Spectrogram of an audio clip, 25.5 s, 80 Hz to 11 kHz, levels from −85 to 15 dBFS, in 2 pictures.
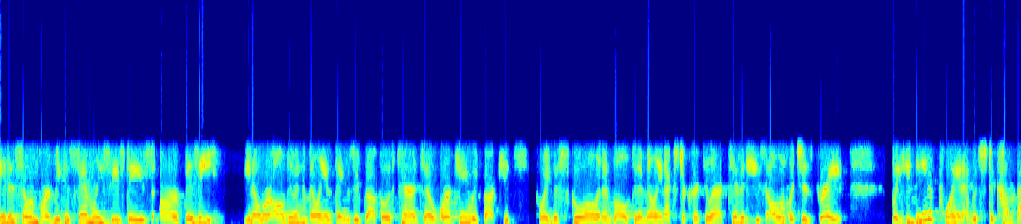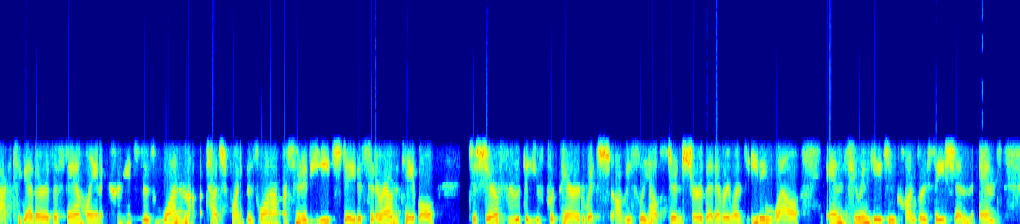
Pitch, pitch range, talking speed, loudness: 195 Hz, 170-225 Hz, 220 wpm, -17 LUFS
